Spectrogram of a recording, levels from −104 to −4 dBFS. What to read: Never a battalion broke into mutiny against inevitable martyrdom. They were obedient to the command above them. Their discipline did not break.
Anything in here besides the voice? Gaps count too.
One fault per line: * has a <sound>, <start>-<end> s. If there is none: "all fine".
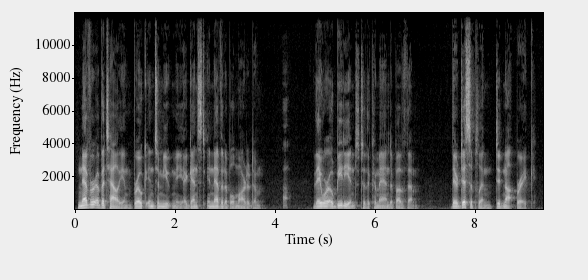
* has a laugh, 4.1-4.3 s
